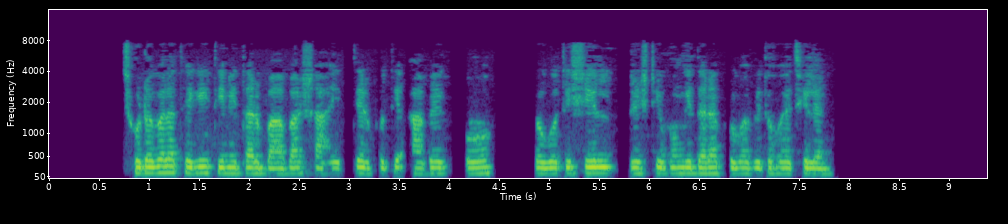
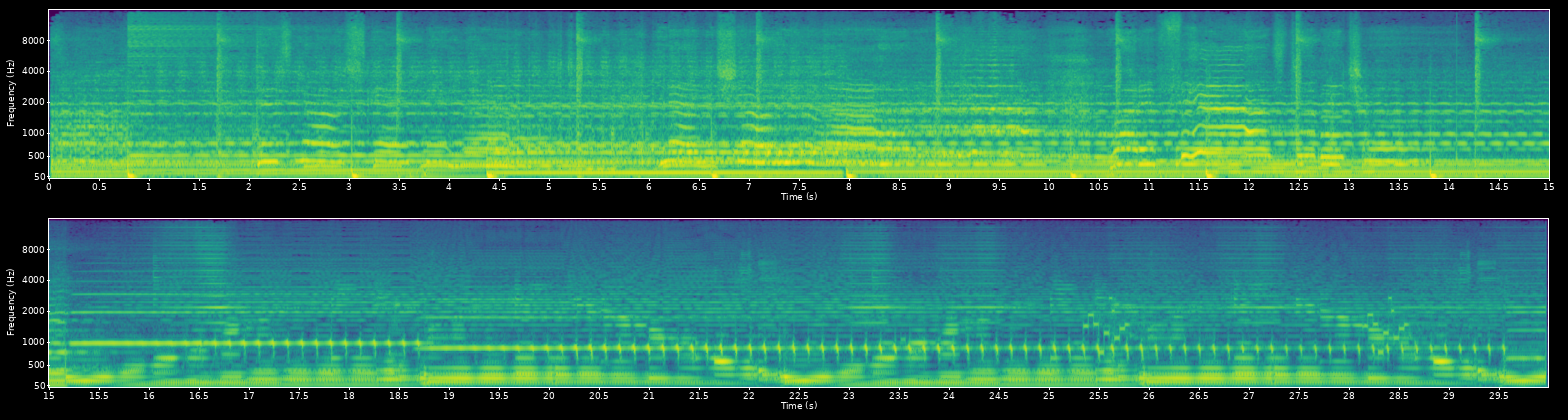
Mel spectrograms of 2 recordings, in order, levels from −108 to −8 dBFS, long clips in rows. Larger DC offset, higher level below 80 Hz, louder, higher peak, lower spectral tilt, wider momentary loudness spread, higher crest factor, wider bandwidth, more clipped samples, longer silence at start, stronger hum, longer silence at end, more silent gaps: neither; second, -70 dBFS vs -26 dBFS; second, -29 LUFS vs -16 LUFS; second, -12 dBFS vs 0 dBFS; first, -7 dB/octave vs -5.5 dB/octave; second, 8 LU vs 11 LU; about the same, 16 dB vs 16 dB; second, 7.8 kHz vs 16 kHz; neither; first, 0.75 s vs 0 s; neither; first, 1.55 s vs 0 s; first, 2.96-3.04 s, 4.03-4.16 s, 4.46-4.86 s, 5.69-5.79 s vs none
